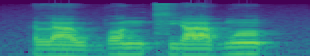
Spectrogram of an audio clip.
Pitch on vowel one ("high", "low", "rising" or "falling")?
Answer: low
